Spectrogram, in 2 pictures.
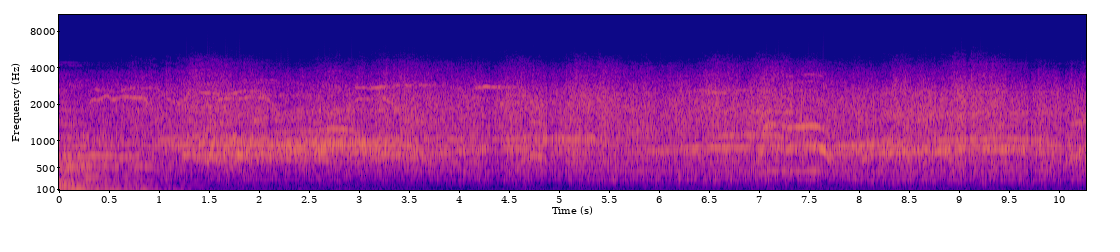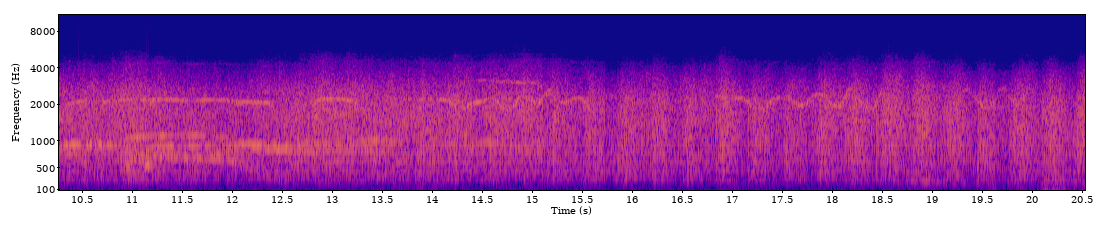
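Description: A crowd of men and women cheers loudly in a large hall.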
